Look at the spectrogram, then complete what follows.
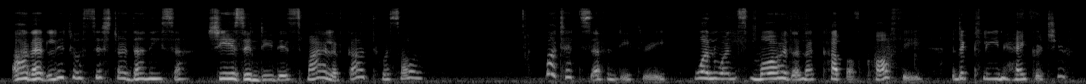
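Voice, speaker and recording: A woman's voice: high voice, mellow, breathy edge, pitched above the performer's own voice, full character voice. A woman voicing a sorrowful old pauper woman in her seventies for a storybook, trembling and plaintive. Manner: plaintive, lamenting. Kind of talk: storybook character voice.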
